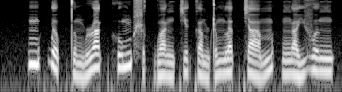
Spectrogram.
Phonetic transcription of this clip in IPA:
m ə˦˥ k̚ l əː˨˩ p̚ t̪ ə˨˩˨ m ɹ a˦˥ k̚ h u˧˥ m ʂ ə˨˩ k̚ v a˨˩ ŋ c e˧ k a˨˩ m ʈ ə˧ m l a˦˥ t̚ c a˨˩˦ m | ŋ a˨˩˦ j v ə˧ ŋ

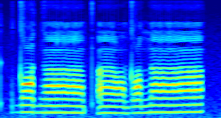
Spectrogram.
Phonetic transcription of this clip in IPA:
dˤ ɨ ɡ ãː pʼ ãː dˤ ʉ n ãː

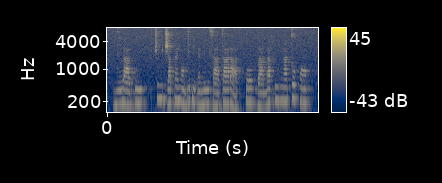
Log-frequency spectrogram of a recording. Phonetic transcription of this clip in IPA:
d ĩ˨˦ l aː˧ kʷ i˦ | t͡ʃ iː˦ d͡ʒ a˧ p ɛ̃˦ j ɔ̃˧ d i˦ ɗ i˨ ɗ ɛ̃˧ n iː˧ s aː˨ t aː˧ ɾ a˨ | k͡p oː˧ ɡ͡b aː˨ n a˦ f iː˦ ŋ ã˧ t o˦ p ɔ̃˦

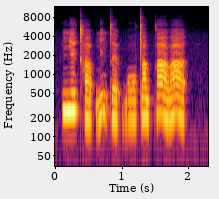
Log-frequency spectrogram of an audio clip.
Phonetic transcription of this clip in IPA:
ɲ eː˥˨ kʰ aː˧˩ p̚ n i˥˨ n t̪ ɛː˧˩ p̚ b ɔː˧ t̪ a˥˨ w k aː˥˨ ʋ aː˥˨ t̚

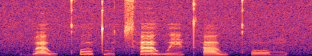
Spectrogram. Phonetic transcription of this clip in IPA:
b a˧ w kʰ ɔ˦ t̪ u˧ t͡sʰ a˦ w ẽ˥˧ t̪ʰ a˧ w kʰ ɔ˨˦ m

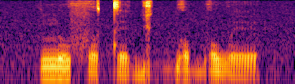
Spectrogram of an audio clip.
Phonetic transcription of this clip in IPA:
n u˧ f o˨ t e˨ ɡ i˨˦ ɡ͡b o˦˨ b o˧ w e˨

